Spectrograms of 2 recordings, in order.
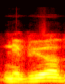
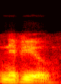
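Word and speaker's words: niveau: The word I'm pronouncing or trying to pronounce there is n i v e au. I'm pronouncing it nu. Concerning the word nuvo, it um means a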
